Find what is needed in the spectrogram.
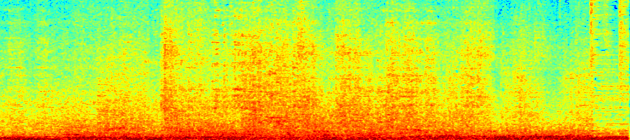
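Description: Double-stack intermodal well cars rolling past close by: a loud, steady rumble and rattle of steel wheels on the rails.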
